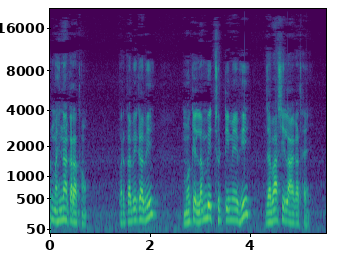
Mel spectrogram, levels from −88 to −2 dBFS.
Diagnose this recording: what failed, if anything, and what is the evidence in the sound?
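Codec stage: the speech sounds swirly, smeared and hollow throughout, with blurred consonant attacks, though bandwidth extends to 20.1 kHz. That points to likely generation loss from around seven WMA re-encodes near 128 kbit/s, each pass re-quantising on a shifted frame grid and compounding noise and spectral holes.

Driver or buffer stage: periodic USB or driver dropouts produce regular ticks every 0.125 s from 3.87 s to 5.37 s, about fifteen in all. A blocking background task starves the stream at a fixed interval, and each gap of roughly a tenth of a millisecond is filled with silence.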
